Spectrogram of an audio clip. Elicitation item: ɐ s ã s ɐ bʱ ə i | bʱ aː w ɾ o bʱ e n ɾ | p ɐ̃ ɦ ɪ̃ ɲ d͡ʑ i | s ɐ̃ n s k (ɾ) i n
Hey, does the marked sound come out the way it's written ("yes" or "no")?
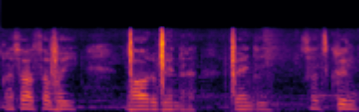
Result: yes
